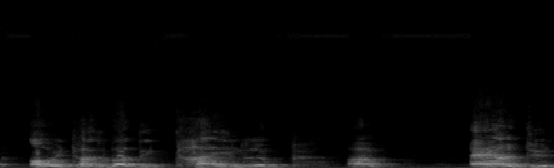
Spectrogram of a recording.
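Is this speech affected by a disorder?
Yes: cerebral palsy; from birth.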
